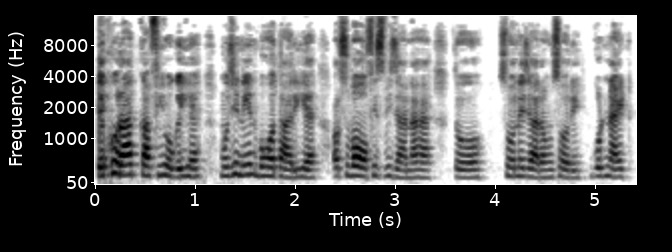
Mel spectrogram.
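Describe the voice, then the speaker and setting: A woman voicing a young, easygoing husband in a cartoon who calms his wife down and explains. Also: on the low side, fairly quick, lightly acted. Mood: calming. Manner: calming, easygoing. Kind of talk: animated cartoon voice acting.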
